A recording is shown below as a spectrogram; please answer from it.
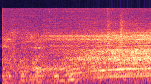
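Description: A small electric motor spinning up: a steady whir whose pitch rises over about a second and then holds.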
